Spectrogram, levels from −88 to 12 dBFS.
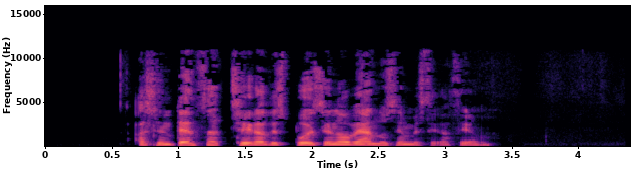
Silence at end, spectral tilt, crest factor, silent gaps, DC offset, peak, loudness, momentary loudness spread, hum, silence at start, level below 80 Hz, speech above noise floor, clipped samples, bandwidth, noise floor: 1.05 s; -4.5 dB/octave; 22 dB; none; under 0.1%; -2 dBFS; -21 LUFS; 13 LU; none; 0.7 s; -76 dBFS; 49 dB; under 0.1%; 11.5 kHz; -70 dBFS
